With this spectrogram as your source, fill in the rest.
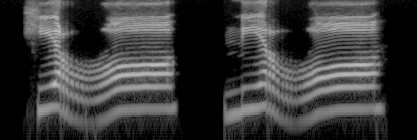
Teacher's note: Ro tafhimkan lagi Ro fathahnya ditafhimkan lagi · Ro fathahnya ditafhimkan lagi. Hiro. Langsung pangkal lidah angkat.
